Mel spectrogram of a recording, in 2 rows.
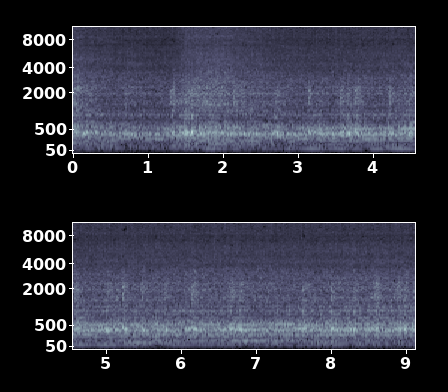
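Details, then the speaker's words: Toyota Estima 2AZ-FE engine at first start, A/C on, in R or D: coarse, knocky sound from low in the block near the oil pan; diagnosed as a worn balancer shaft. "Nah, untuk kali ini kita mau mengatasi gejala trouble, yaitu suara mesin kasar pada saat awal mesin hidup, guys."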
